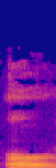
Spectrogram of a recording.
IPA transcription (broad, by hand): ər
